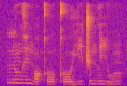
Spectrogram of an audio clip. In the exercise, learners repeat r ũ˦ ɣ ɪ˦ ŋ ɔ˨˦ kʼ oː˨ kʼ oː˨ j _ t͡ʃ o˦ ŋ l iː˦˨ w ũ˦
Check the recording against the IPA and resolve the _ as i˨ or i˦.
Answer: i˦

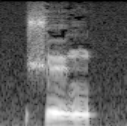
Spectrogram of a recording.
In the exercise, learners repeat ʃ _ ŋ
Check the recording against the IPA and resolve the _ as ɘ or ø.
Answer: ø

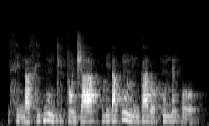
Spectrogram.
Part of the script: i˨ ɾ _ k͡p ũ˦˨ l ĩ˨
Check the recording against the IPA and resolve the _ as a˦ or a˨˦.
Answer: a˨˦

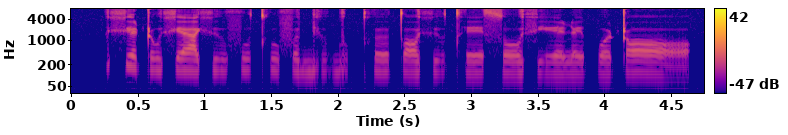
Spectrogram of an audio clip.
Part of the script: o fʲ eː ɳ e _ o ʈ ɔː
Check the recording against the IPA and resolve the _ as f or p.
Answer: p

